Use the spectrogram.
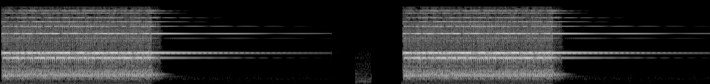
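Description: A telephone in an office rings twice in the early evening, two loud, bright bursts of bell-like ringing separated by a short pause, each trailing off in a fading echo. No one speaks.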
